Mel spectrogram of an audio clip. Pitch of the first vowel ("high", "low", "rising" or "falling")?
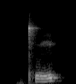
rising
